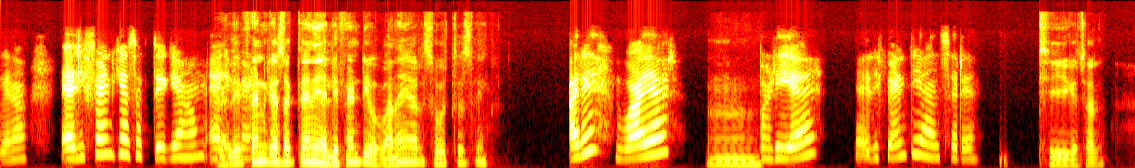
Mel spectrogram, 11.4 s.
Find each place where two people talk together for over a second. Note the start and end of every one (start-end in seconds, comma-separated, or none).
none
